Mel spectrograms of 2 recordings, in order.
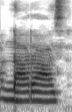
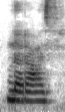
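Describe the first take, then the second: First: Both syllables have a long aa vowel. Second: The vowels are said short, not drawn out. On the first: The speaker calls it right. "ना में भी आ है और रा में भी आ है" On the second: The speaker calls it wrong. "जो कि गलत है"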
